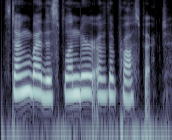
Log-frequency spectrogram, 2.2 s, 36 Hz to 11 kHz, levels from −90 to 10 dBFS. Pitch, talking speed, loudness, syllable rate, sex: 235 Hz, 195 wpm, -14 LUFS, 4.5 syllables/s, female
